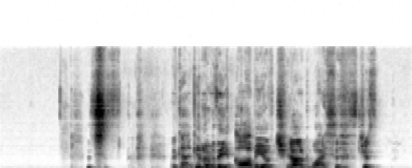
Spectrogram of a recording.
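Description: A young man laughs and speaks close to a microphone.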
